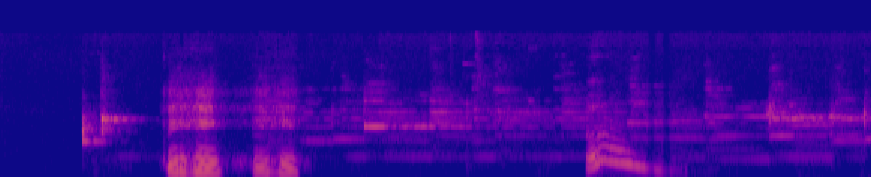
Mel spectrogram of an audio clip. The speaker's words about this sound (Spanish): Esa es la alarma de responsabilidad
